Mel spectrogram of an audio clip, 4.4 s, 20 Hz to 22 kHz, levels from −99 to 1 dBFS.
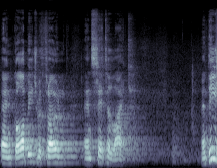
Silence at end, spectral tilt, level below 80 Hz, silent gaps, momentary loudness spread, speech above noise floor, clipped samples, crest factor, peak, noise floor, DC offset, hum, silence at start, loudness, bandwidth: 0 s; -4 dB/octave; under -90 dBFS; none; 18 LU; 38 dB; under 0.1%; 18 dB; -4 dBFS; -58 dBFS; under 0.1%; none; 0 s; -20 LUFS; 14.5 kHz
